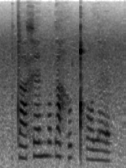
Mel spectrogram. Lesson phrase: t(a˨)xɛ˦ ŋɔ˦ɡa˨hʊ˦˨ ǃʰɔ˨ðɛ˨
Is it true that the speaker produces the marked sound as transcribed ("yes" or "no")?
yes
